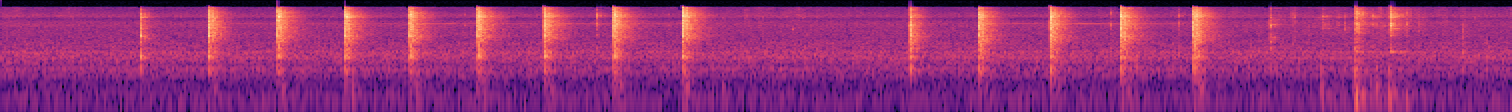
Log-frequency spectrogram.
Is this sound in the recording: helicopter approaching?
no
